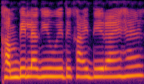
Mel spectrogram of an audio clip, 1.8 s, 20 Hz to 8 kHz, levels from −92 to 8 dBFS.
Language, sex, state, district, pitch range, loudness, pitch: Hindi, female, Uttar Pradesh, Jalaun, 285-295 Hz, -15 LUFS, 290 Hz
